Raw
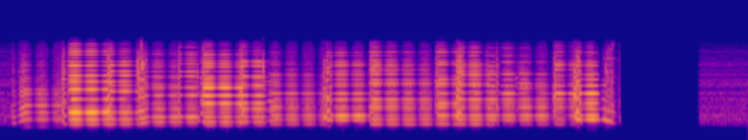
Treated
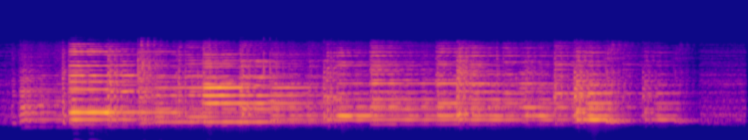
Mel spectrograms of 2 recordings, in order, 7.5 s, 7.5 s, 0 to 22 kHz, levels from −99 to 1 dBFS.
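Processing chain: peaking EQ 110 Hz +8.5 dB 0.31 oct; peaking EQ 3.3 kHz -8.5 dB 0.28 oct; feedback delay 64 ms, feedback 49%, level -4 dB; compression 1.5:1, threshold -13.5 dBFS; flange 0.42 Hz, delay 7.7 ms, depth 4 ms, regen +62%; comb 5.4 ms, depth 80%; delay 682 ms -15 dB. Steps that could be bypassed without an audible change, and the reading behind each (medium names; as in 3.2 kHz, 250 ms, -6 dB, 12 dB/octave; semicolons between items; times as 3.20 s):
peaking EQ 110 Hz: input has nothing below 430 Hz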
